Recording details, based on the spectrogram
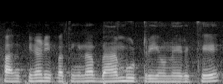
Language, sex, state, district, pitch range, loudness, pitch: Tamil, male, Tamil Nadu, Chennai, 135-150 Hz, -17 LUFS, 140 Hz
